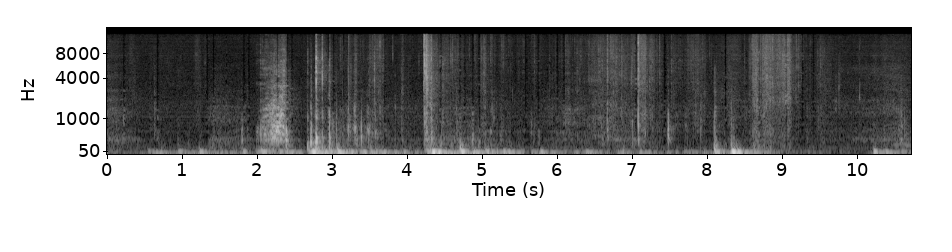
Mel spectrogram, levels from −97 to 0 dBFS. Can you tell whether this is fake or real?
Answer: fake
